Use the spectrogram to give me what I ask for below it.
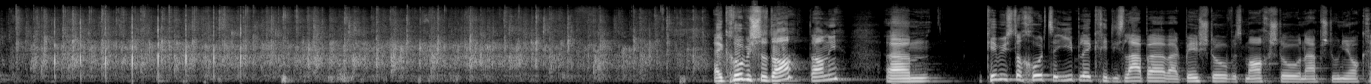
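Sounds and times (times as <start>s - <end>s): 
crowd applause: 0.0s - 7.1s
speech: 7.2s - 13.7s.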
